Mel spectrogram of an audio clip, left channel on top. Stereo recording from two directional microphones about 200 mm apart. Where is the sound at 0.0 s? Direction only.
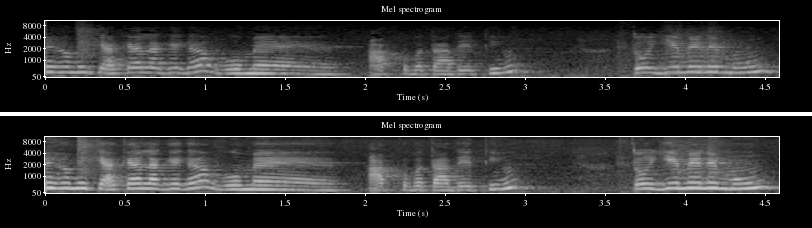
55° right (ahead or behind).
